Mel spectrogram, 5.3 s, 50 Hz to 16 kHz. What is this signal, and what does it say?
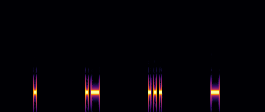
Morse code, heard as a keyed tone, about 22 wpm, spaced as for 8 wpm, 700 Hz. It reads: EAST
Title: 6x Character Spacing - Top 500 Words - 22wpm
